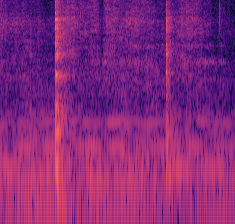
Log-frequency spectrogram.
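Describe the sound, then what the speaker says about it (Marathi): Jaggery syrup being stirred in a pan over a low gas flame: two distinct scraping strokes against the pan over a steady low hum, with no talking. "आपण बारीक गॅसवर ठेवणार आहे आणि सारखं हलवत राहणार आहे"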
